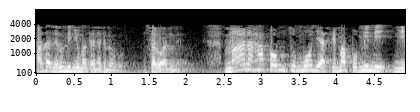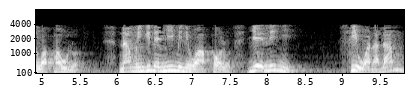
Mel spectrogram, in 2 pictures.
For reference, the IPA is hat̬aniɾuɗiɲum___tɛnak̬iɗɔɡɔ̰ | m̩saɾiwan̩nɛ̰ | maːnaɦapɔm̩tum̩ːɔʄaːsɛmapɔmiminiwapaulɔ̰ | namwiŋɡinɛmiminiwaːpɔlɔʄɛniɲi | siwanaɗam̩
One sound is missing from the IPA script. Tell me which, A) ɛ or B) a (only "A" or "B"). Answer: B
